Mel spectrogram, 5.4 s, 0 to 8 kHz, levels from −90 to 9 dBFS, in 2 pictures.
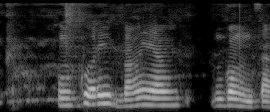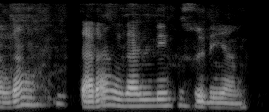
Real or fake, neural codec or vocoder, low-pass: fake; codec, 24 kHz, 3.1 kbps, DualCodec; 7.2 kHz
